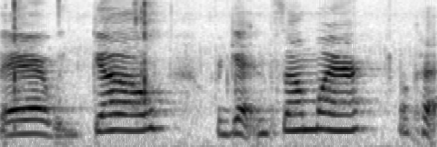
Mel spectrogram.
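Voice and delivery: loud, excited yelling. Struggling to open packaging while talking to viewers, yelling. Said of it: "Sorry, I'm yelling".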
